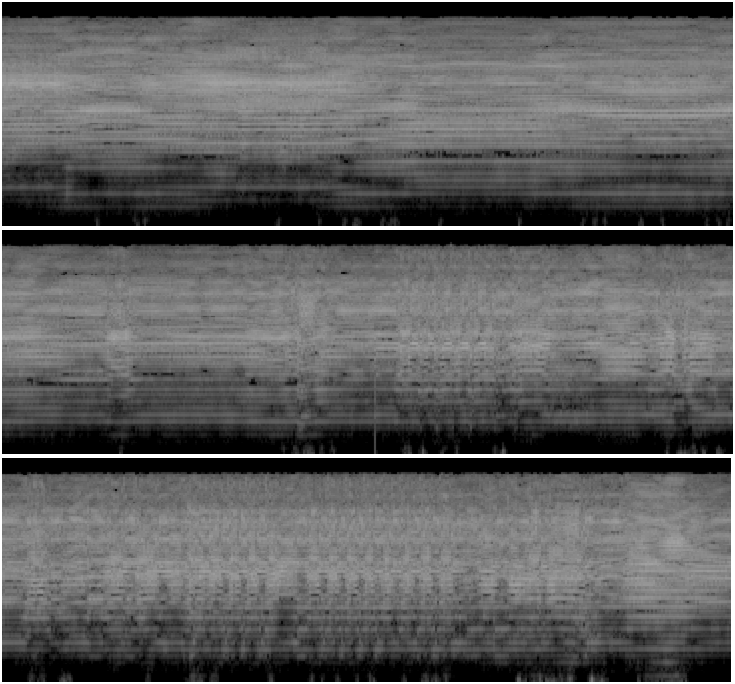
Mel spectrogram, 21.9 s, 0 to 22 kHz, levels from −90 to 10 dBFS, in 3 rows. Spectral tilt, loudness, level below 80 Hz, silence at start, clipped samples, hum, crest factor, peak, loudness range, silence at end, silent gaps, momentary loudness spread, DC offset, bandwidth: 8 dB/octave; -17 LUFS; -76 dBFS; 0 s; under 0.1%; none; 18 dB; -2 dBFS; 2 LU; 0 s; none; 3 LU; under 0.1%; 16.5 kHz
